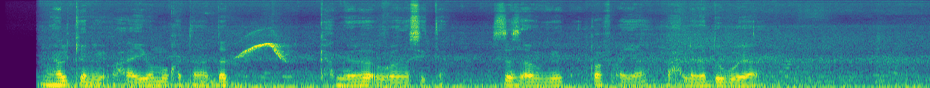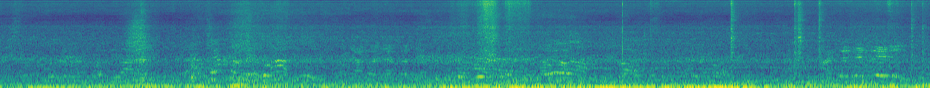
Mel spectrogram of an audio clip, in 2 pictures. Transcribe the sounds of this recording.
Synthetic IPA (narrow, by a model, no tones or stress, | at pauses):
ɪnɦɐlkʰɐniwʔɑ̰ħɑːɛɣɐmuːqɑt̪ʰaːd̪ɐd̪̚ | kʰɑ̥mɛɾɐ̰ʔṵːʔɔðɐsɪt̪ʰɐ | sɪðaːs̬ɐwʊɣɛqɔfɐjaːwɑħlɐɣɐd̪ʊβɔjaː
